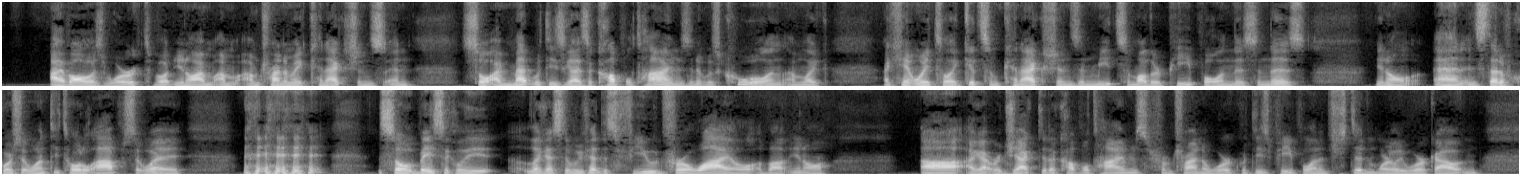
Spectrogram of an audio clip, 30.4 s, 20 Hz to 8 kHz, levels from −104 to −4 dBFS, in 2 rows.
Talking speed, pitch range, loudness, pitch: 190 wpm, 105-130 Hz, -27 LUFS, 115 Hz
